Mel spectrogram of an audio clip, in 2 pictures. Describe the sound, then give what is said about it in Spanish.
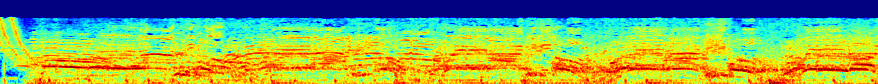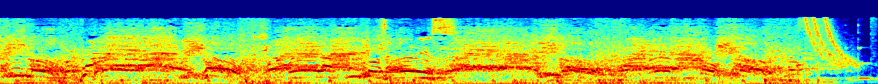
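A large crowd of protesting families in Baja California chants and shouts in unison in the streets, demanding the resignation of Governor Francisco Kiko Vega de la Madrid; many voices rise and fall in a steady rhythmic cadence, loud and continuous throughout with a dense roar of overlapping yells underneath. “las familias baja californianas salieron a las calles en masa para exigirle al gobernador de Baja California, Francisco Kiko Vega de la Madrid, su renuncia.”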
